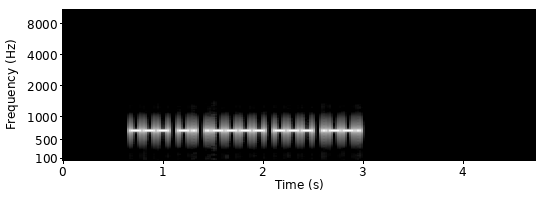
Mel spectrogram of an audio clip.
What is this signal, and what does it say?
Morse code, heard as a keyed tone, about 36 wpm, 700 Hz. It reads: ON1OP
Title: DXCC-100 Call Signs - 5 Characters - 35wpm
